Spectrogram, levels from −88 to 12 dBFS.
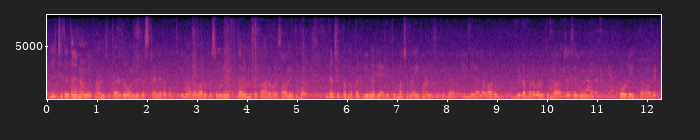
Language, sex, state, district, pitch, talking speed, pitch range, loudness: Kannada, female, Karnataka, Dakshina Kannada, 230 Hz, 155 wpm, 225-245 Hz, -17 LUFS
